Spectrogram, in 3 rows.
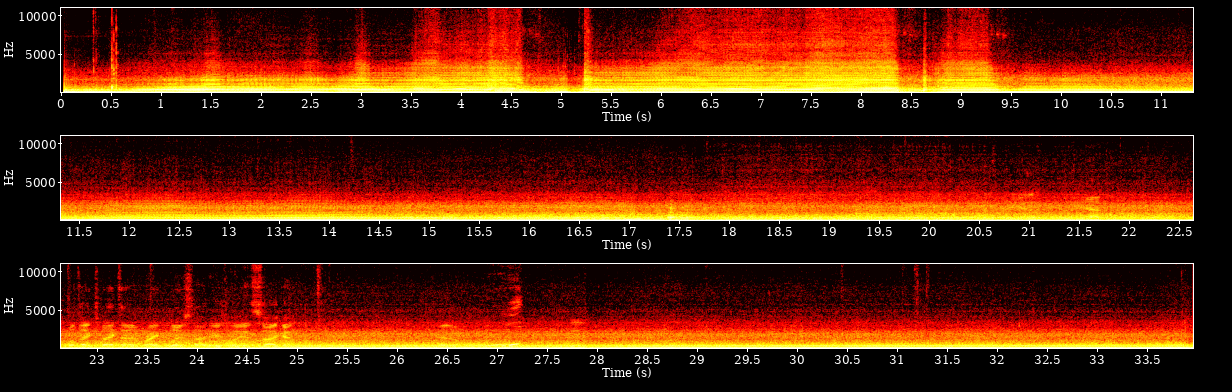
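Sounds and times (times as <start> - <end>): turbocharged car engine revving: 0.0 - 9.5.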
